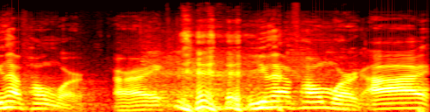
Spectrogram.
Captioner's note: audience laughs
